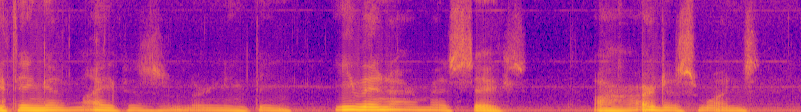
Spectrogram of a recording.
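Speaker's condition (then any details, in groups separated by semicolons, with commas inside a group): ALS; affects chest and throat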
